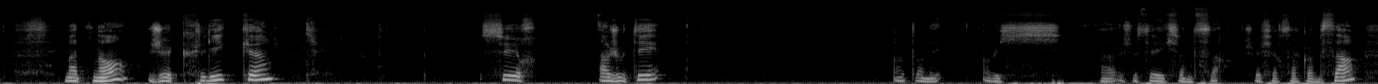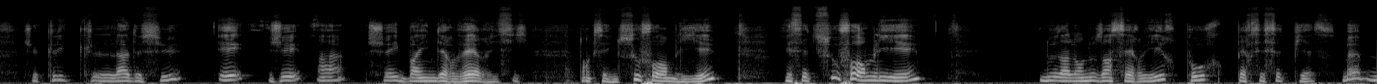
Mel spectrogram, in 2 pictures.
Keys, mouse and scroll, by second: 1.4 click, 6.6 click, 10.1 click, 11.9 click, 15.2 click, 17.6 click, 21.7-24.0 drag.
